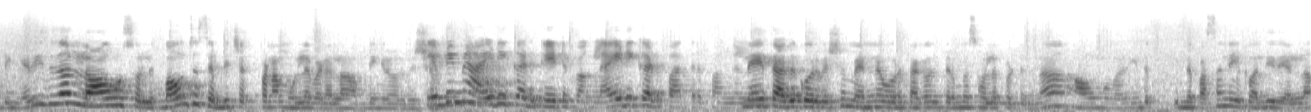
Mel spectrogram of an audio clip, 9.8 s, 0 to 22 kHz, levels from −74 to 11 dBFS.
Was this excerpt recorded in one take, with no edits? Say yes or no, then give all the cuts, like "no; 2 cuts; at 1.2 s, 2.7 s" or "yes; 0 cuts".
no; 1 cut; at 1.2 s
